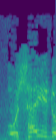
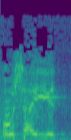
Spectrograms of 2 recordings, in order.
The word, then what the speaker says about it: أسيد: بمعنى يقول مثلا أسيد بن حضير، أسيد، أسيد، الفرق بينهم الهمزة والسين والياء والدال هي هي، لكن النطق جاء بتشديد الياء مصغر وجاء بتخفيفها مخفف.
